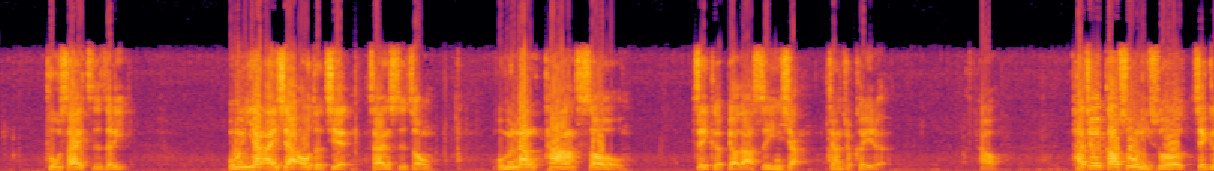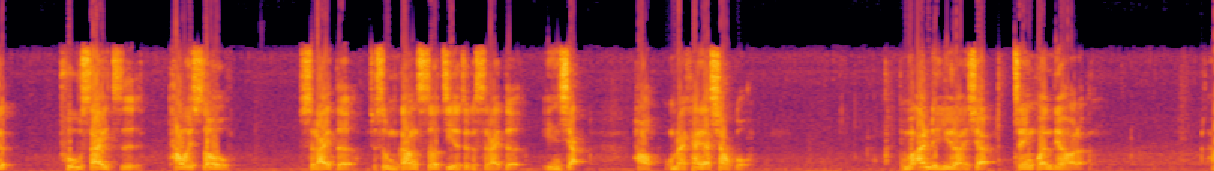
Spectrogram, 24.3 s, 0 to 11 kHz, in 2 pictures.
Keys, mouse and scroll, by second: 0.1 click, 3.5-10.7 alt+drag, 18.6 click, 19.6-22.0 drag, 22.0 KP_0, 22.2-23.4 drag.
